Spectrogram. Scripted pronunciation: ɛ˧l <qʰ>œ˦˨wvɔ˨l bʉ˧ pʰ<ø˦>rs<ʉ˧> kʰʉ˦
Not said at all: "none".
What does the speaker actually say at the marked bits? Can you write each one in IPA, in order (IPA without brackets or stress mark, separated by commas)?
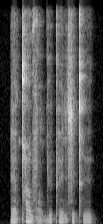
qʰ, ø˦, ʉ˧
